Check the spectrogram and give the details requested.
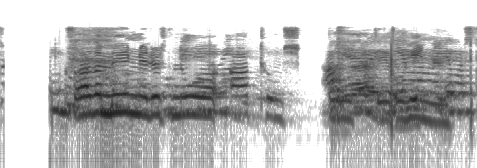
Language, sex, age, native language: Icelandic, male, 12, Icelandic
